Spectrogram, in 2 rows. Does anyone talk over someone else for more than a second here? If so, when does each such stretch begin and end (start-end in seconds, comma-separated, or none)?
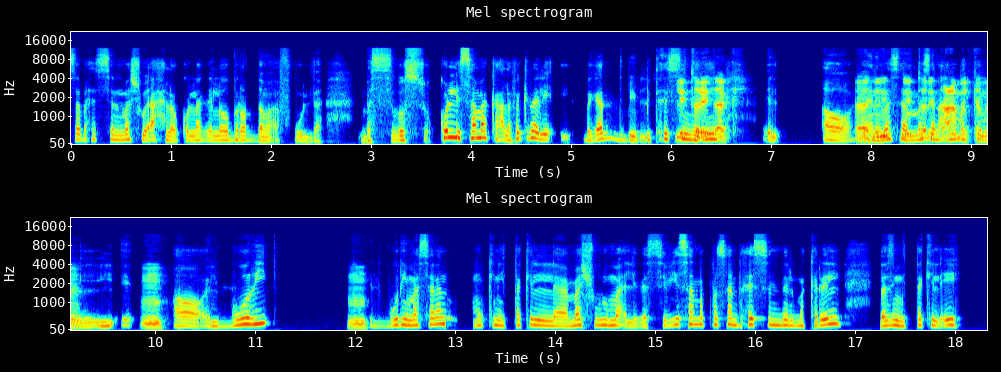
7.8-9.3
